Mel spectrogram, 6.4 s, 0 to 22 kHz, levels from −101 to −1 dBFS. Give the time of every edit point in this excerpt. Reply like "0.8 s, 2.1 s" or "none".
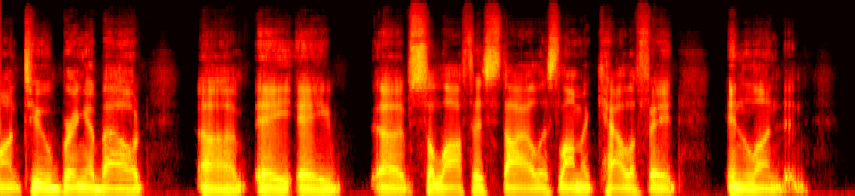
none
